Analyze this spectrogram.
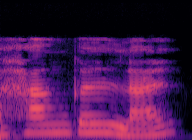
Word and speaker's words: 한글날: October 9th is a 한글날.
